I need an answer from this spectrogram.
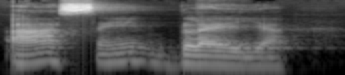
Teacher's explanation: a sílaba forte é a penúltima, então aqui eu tenho uma palavra paroxítona. Olha o ditongo aberto aí, gente, não recebeu acento.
